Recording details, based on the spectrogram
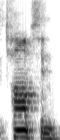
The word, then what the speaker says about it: Thomson: So the DT team, and if you ever Google me, the story of my life, my last name is Thomson, but I do not have a P in my last name.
